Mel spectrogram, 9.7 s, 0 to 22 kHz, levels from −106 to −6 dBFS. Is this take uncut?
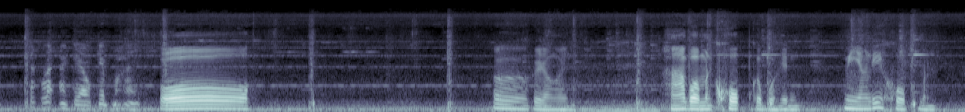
yes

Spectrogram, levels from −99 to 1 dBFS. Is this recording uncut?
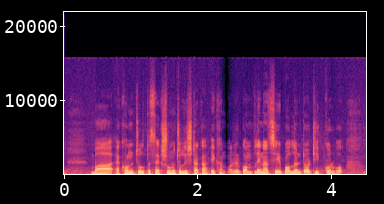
no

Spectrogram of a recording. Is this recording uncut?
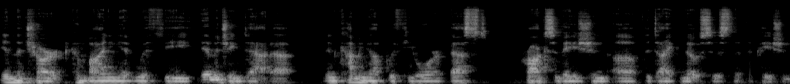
yes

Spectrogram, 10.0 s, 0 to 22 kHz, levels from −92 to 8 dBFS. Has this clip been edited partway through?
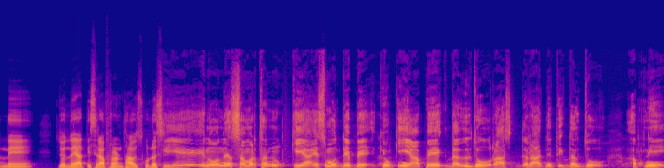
yes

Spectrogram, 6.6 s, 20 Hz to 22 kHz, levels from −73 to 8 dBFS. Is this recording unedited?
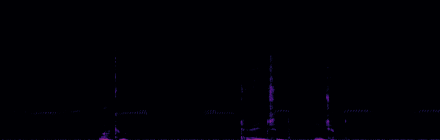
no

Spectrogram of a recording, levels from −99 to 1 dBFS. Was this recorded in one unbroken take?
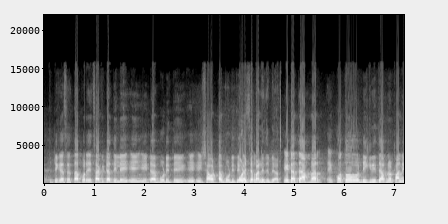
no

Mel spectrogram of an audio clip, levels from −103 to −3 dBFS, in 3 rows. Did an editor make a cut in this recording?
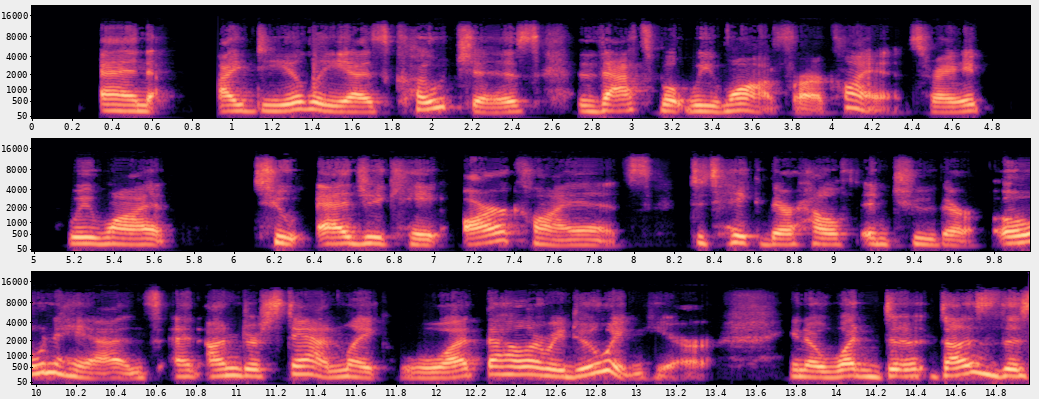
yes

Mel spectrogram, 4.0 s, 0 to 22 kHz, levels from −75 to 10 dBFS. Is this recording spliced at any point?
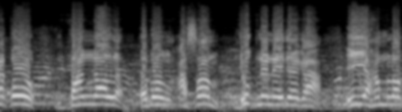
no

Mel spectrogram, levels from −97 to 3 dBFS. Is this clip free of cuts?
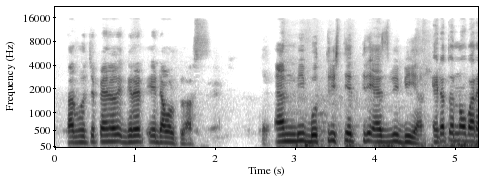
no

